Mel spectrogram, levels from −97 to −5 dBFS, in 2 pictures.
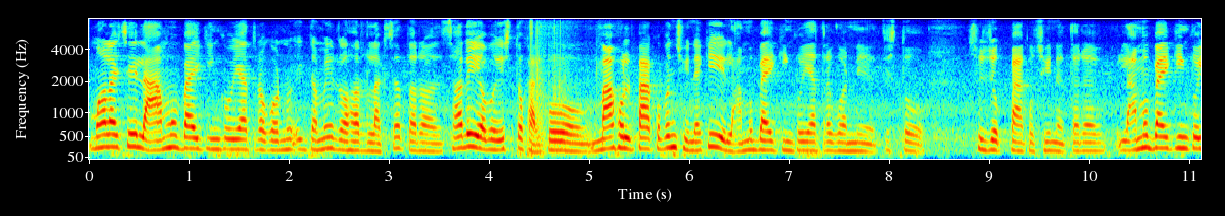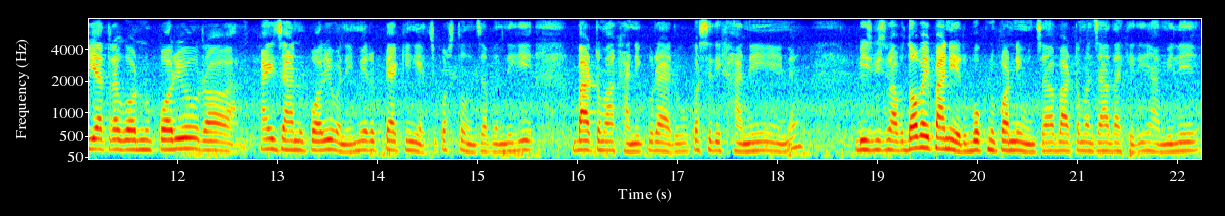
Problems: background sounds at intervals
